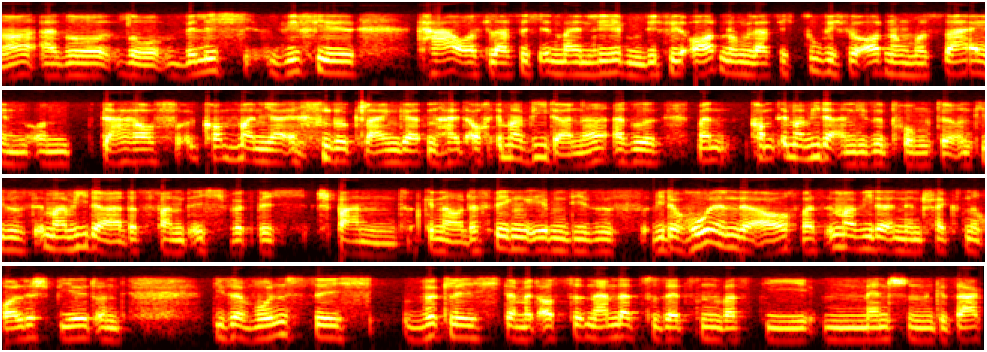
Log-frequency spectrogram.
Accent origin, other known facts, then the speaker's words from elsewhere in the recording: West Germany, Germany; wir sind beide ja im Westen groß geworden. Meine Eltern kommen jetzt zwar aus dem Sozialismus, aber eben nicht aus der DDR.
